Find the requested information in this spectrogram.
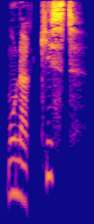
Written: MONARKISTEN

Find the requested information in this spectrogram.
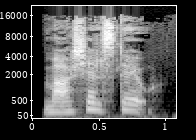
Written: marskalstav

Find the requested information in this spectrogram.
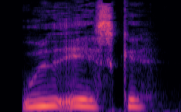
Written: udæske

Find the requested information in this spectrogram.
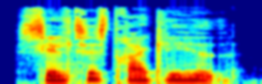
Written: selvtilstrækkelighed

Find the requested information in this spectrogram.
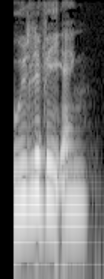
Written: udlevering

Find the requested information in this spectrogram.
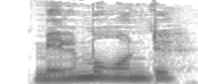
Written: mellemrunde

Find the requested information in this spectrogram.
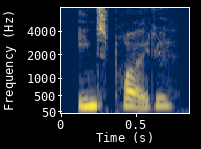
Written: indsprøjte

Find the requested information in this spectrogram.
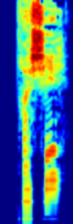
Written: drageens

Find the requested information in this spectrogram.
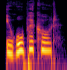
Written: EUROPAKORT

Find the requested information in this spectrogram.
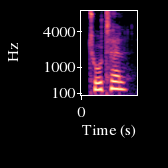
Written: total

